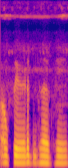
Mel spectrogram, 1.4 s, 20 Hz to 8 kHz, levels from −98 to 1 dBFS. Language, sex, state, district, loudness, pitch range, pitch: Chhattisgarhi, male, Chhattisgarh, Raigarh, -16 LUFS, 115-125 Hz, 120 Hz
